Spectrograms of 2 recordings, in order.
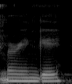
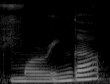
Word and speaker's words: Moringa: Ben in different countries in Jamaica most people call it Ming however it's pronounced moringa according to the spelling so for this video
